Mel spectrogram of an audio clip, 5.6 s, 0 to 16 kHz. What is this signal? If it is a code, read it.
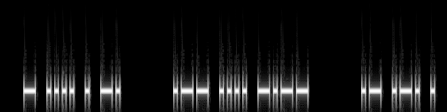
Morse code, heard as a keyed tone, about 25 wpm, 700 Hz. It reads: THEN WHY ARE
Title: 2x Word-Spacing - Sentences from Top 200 Words - 25wpm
